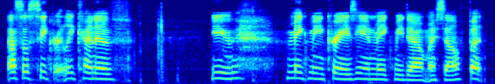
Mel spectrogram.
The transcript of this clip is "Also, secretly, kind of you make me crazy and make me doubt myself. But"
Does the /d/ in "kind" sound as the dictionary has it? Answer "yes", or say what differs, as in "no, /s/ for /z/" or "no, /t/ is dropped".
yes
